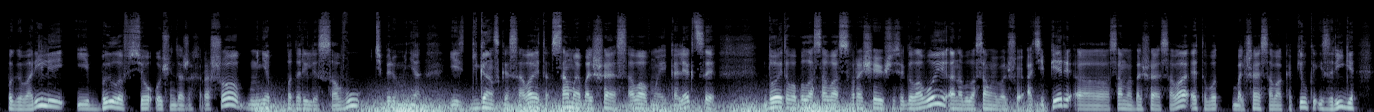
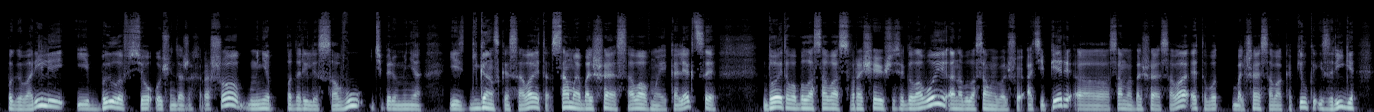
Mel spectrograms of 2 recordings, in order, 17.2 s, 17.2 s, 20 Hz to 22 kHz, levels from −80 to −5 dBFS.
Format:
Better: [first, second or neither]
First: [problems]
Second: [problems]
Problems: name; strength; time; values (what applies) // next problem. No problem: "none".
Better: second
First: wind noise on the microphone; occasional gusts; from 3 to 13 s; 10 dB below the speech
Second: none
